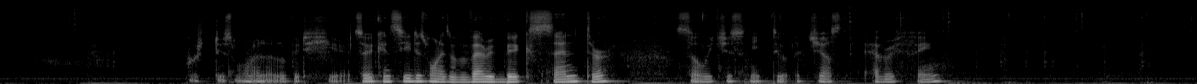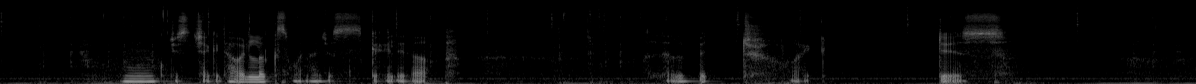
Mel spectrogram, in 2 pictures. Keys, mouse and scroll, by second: 0.8-1.2 scroll down 4, 1.0 middle click, 6.0 scroll down 3, 6.3 middle click.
